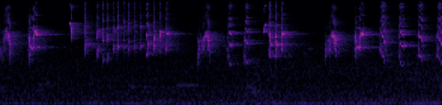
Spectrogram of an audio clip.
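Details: Cendet, the long-tailed shrike, singing a lively lure song meant to prompt an answer: a rapid stream of high chips, a quick stuttering trill, and clipped whistled notes packed closely together.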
